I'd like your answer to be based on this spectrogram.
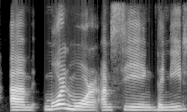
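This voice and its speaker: A woman with a non-native accent speaks very slowly at a medium pitch with ordinary variation, in a very clean recording with a silent background. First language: not English. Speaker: marketing consultant for therapists. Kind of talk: live Q&A style talk to camera. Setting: live stream on camera. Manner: halting, many fillers and self-corrections.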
